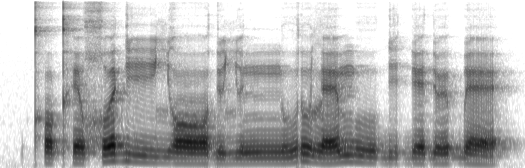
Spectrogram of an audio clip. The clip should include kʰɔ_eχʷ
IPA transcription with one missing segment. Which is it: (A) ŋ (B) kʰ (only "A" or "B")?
B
